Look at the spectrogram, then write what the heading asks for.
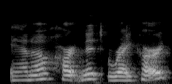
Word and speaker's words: Ana Hartnett Reichardt: And today I have with me Ana Hartnett Reichardt. Did I pronounce all those names right?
